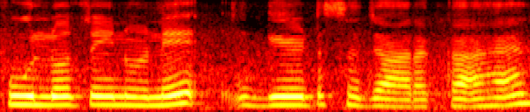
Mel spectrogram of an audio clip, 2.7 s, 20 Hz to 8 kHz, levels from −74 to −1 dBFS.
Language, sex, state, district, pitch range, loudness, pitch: Hindi, female, Haryana, Rohtak, 210-230 Hz, -15 LUFS, 225 Hz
